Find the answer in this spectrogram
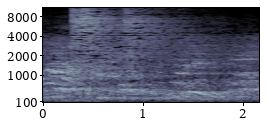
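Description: Indistinct voices talking in a large sports hall, with a brief hiss about a quarter of a second in.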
